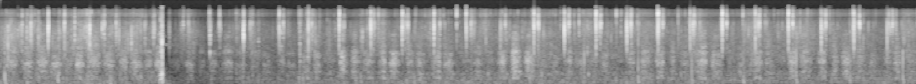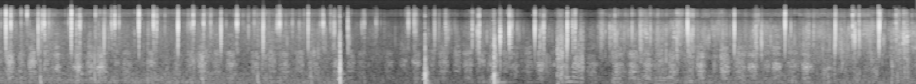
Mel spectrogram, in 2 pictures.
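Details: Lucia the Great Pyrenees out walking at night with Timmy the Goldendoodle; fast, airy panting repeats steadily beneath crunching footsteps and occasional louder clicks.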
